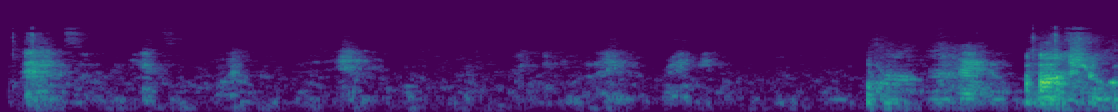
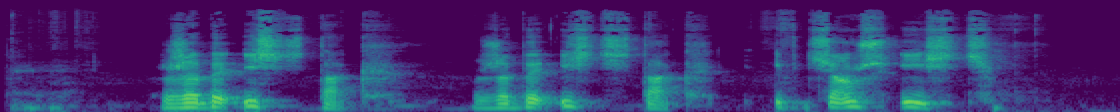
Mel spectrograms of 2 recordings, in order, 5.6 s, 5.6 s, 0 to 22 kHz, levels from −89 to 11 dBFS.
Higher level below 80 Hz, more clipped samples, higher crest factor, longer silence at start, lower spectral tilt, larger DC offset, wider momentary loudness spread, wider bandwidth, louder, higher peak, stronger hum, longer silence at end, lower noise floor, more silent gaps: second, -72 dBFS vs -56 dBFS; neither; about the same, 26 dB vs 22 dB; about the same, 0.1 s vs 0.1 s; second, -2.5 dB/octave vs -4 dB/octave; neither; first, 31 LU vs 15 LU; second, 9.4 kHz vs 16 kHz; second, -26 LUFS vs -20 LUFS; about the same, -4 dBFS vs -2 dBFS; neither; second, 0 s vs 0.6 s; about the same, -64 dBFS vs -62 dBFS; neither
